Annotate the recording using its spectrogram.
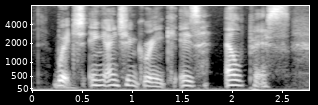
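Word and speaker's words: elpis: in ancient Greek is elus. So which I always think is like when I when I learned it was like help um you know with a silent h.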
